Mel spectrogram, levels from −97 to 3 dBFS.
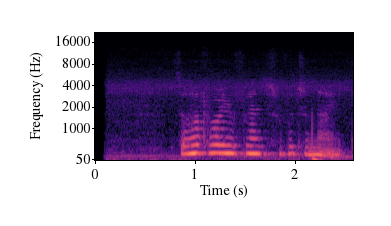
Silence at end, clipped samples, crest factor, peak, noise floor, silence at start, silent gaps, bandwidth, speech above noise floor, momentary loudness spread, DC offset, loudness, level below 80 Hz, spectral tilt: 0 s; under 0.1%; 14 dB; -20 dBFS; -57 dBFS; 0.15 s; none; 6.6 kHz; 24 dB; 10 LU; under 0.1%; -34 LUFS; -52 dBFS; -8 dB/octave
